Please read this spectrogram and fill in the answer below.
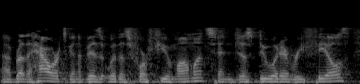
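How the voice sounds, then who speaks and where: A man with a normal speaking voice speaks with fairly even intonation. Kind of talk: fervent prayer before a congregation, with calls to amen. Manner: earnest, rolling, with praise-filled repetition of 'Lord' and 'Jesus'.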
